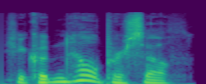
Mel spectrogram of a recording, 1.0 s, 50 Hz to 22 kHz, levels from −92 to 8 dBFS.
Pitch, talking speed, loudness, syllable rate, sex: 150 Hz, 235 wpm, -16 LUFS, 5.8 syllables/s, male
